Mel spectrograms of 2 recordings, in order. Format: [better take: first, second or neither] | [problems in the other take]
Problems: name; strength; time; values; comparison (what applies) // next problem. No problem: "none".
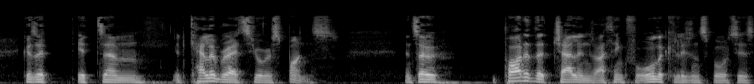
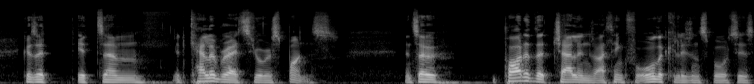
second | garbled, watery; slightly; nothing above 9 kHz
